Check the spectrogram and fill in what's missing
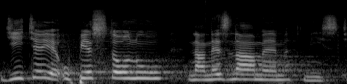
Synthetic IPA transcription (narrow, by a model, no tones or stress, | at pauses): ɟiːcɛjɛʔupjɛst̪onunanɛznaːmɛːmːiːscɛ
